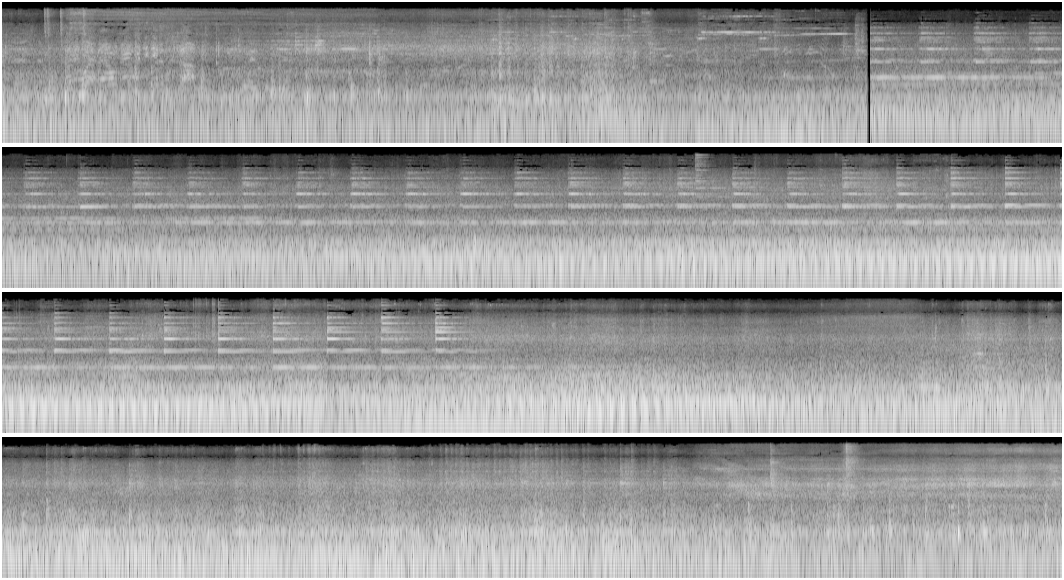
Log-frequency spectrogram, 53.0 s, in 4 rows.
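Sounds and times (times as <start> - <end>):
train rumbling along track: 0.0 - 53.0
bell ringing steadily: 10.9 - 33.0.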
